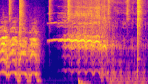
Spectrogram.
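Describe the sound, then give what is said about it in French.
A little horse neighs in a wavering, shaky whinny with a breathy rise and fall, loud and brief, heard alone. “Ce petit cheval fait.”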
